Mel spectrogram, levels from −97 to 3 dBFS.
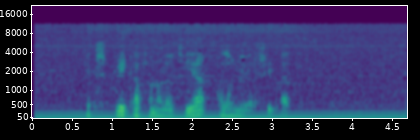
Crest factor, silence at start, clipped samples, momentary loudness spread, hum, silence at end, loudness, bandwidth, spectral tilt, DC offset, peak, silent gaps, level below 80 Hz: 24 dB; 0.05 s; under 0.1%; 19 LU; none; 0 s; -36 LUFS; 11.5 kHz; -6.5 dB/octave; under 0.1%; -14 dBFS; none; -46 dBFS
